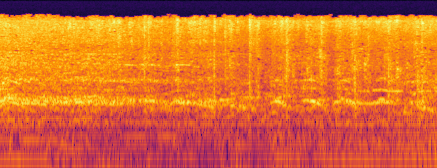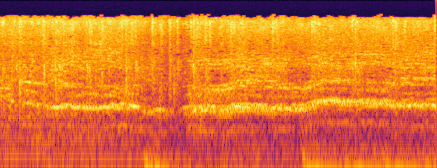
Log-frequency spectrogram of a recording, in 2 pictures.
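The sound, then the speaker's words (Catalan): A football squad, its coaching staff and the club president celebrate in the dressing room at the Cornellà-El Prat stadium. Many voices chant, shout and cheer loudly and continuously throughout. “Aquesta és la celebració de la plantilla, el cos tècnic i el mateix president Joan Laporta al vestidor de la Cornellà al Prat”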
